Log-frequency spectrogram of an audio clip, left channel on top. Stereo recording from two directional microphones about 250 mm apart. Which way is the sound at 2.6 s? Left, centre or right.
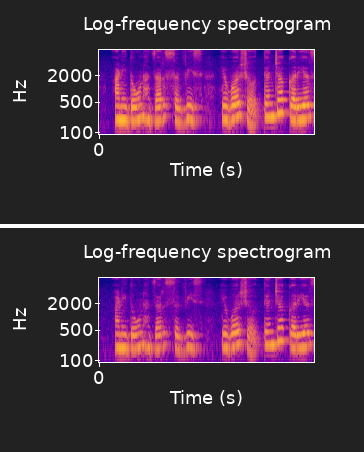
Centre.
